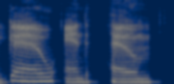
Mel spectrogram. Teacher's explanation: British people say go and home, a little bit round.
